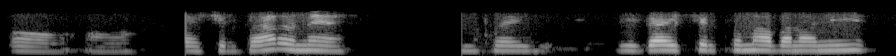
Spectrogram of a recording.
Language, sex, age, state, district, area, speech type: Bodo, male, 18-30, Assam, Udalguri, rural, conversation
